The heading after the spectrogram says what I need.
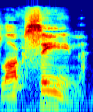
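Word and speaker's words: Larxene: she's got cockroach antenna it's larine get it right whatever is it just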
